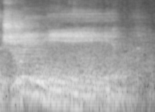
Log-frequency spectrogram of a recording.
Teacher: DR is a J sound, and you stretch the E vowel longer, E vowel sound, and say dream.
